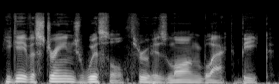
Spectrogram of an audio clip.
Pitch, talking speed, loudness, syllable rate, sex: 100 Hz, 215 wpm, -18 LUFS, 4.5 syllables/s, male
